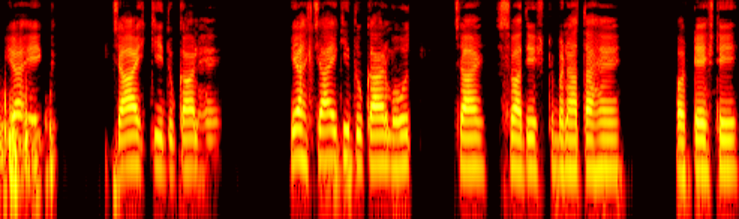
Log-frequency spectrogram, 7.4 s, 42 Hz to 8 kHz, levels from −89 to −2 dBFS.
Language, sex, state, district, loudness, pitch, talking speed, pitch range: Hindi, male, Bihar, Lakhisarai, -26 LUFS, 145 Hz, 145 wpm, 140-155 Hz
